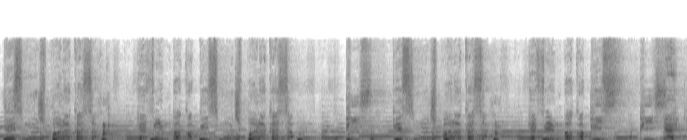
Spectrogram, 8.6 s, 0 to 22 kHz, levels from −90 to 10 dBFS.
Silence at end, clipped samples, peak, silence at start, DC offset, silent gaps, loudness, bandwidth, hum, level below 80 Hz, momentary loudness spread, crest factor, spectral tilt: 0 s; under 0.1%; -6 dBFS; 0 s; under 0.1%; none; -24 LUFS; 16 kHz; none; -34 dBFS; 7 LU; 18 dB; -5 dB/octave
